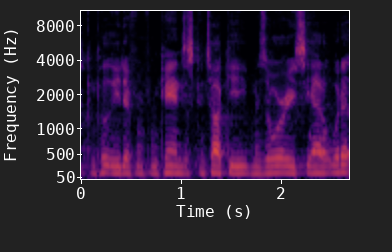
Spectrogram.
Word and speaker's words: Missouri: got a little also it's pronounced misery misery that's what I've heard from people who live out there right but no it's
